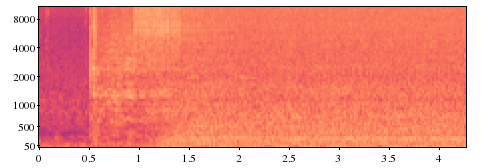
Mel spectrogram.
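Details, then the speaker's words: OBS Ford truck with new plugs and wires, at start and under throttle: catches then runs with uneven lumpy idle, sputter and slight stumble; rough start and idle hesitation, owner suspects the idle control valve, possibly fuel pressure regulator or a bad injector. "there it goes you can see it has like a little hesitation and when you give it some throttle oh you can see the wobble it has like a little hesitation right here so that kind of has me thinking it could be the idle control you know"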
